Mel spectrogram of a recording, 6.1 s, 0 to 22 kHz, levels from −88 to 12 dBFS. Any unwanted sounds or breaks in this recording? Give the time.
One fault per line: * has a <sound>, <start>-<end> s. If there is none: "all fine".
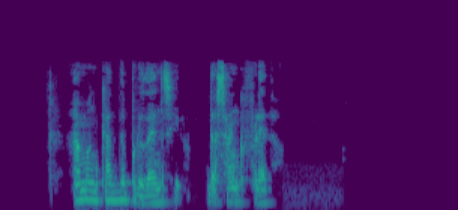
all fine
